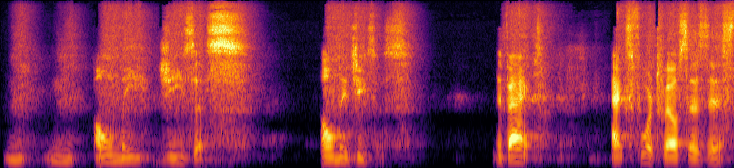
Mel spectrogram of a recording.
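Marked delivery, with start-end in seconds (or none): none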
